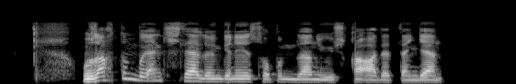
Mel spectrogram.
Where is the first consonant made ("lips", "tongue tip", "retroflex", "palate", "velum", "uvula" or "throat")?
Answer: tongue tip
